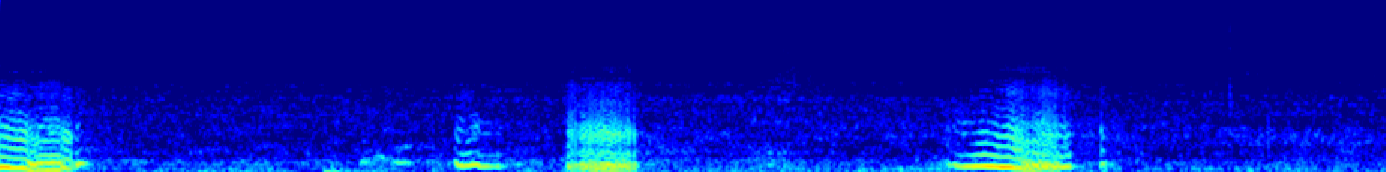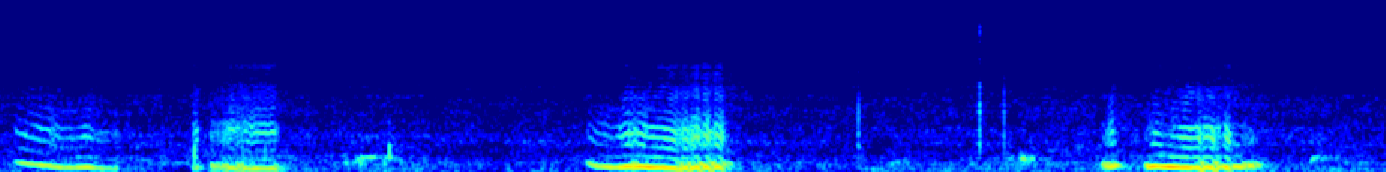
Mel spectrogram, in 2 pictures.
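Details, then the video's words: Sleeping cat indoors, murmuring in its sleep: soft, low, wavering moans and brief grunts repeated every few seconds, some with a breathy snore-like edge, over quiet room background. "고양이 잠꼬대일까요? 코골이일까요?"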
